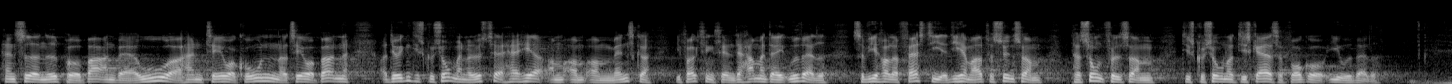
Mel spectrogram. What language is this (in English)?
Danish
